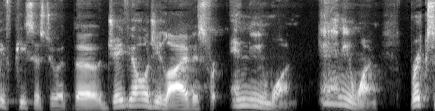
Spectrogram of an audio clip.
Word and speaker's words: JBology: And then it came out as like, wait a second, that's JBology. So that's what the twist is. If you ever want to how to pronounce it, think mixology, but JBology.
